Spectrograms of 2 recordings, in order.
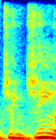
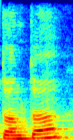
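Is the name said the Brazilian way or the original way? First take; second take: Brazilian; original. First: The name is said with Brazilian vowels. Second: The name is said with original French-like vowels. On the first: This is how everyone in Brazil said it. "ninguém pronunciava assim no Brasil" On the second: This is the correct pronunciation. "Tantan é a pronúncia certa"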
